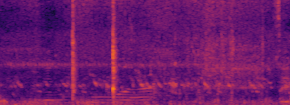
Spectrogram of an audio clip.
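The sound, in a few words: meat chickens clucking in chicken tractor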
